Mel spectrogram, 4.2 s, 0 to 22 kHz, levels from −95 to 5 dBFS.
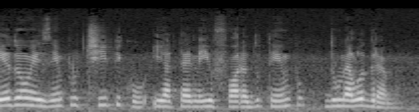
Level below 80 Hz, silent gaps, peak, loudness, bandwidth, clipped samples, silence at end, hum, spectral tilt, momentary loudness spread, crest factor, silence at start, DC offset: -48 dBFS; none; -4 dBFS; -18 LUFS; 12 kHz; under 0.1%; 0 s; none; -6 dB/octave; 10 LU; 14 dB; 0 s; under 0.1%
